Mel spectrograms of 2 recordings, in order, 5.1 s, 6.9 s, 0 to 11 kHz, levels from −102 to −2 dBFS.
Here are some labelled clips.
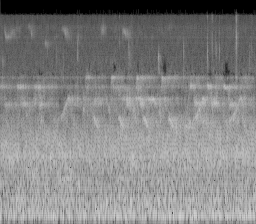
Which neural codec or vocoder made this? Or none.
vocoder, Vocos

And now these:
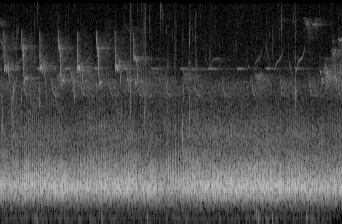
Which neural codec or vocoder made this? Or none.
none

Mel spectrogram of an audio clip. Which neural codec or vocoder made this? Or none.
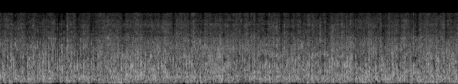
codec, HILCodec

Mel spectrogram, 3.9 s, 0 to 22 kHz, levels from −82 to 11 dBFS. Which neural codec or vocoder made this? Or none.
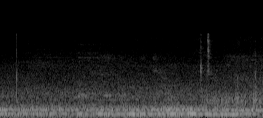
none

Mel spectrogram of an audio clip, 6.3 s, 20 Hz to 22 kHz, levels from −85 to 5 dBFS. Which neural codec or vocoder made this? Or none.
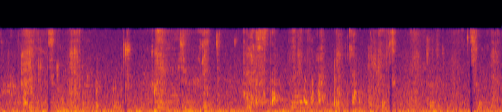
none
